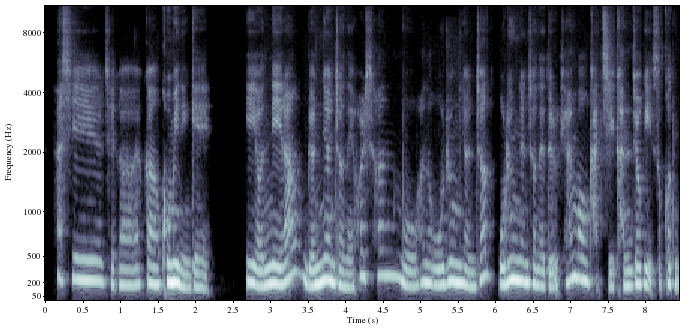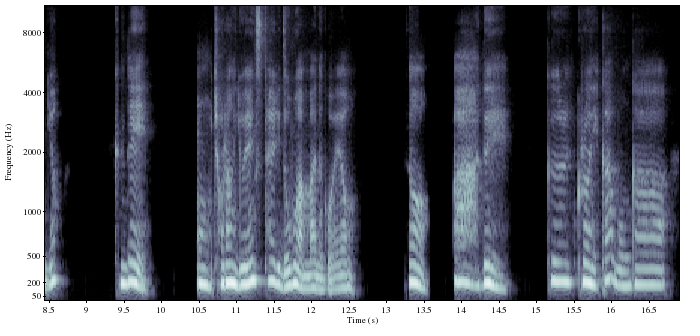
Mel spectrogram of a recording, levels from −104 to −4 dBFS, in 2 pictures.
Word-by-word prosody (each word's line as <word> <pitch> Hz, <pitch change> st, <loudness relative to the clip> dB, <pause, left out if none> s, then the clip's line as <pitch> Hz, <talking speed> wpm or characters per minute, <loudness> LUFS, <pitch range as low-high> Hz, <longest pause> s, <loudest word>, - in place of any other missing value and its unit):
사실 230 Hz, -3 st, -1 dB
제가 180 Hz, -3 st, -6 dB
약간 185 Hz, 0 st, -2 dB
고민인 205 Hz, -7 st, +7 dB
게 145 Hz, -4 st, -8 dB, 0.5 s
이 205 Hz, -2 st, +3 dB
언니랑 195 Hz, -, +2 dB
몇 170 Hz, -1 st, +1 dB
년 220 Hz, +2 st, +6 dB
전에 160 Hz, -6 st, -4 dB
훨씬 275 Hz, -, -9 dB
한 280 Hz, -2 st, -6 dB
뭐 165 Hz, -5 st, -3 dB
한 205 Hz, +1 st, 0 dB
5-6 190 Hz, +3 st, +1 dB
년 170 Hz, -5 st, 0 dB
전 270 Hz, -, -8 dB
5-6 195 Hz, +6 st, +4 dB
년 225 Hz, -2 st, +6 dB
전에도 180 Hz, -5 st, -4 dB
이렇게 205 Hz, -, -8 dB
1 250 Hz, +3 st, +1 dB
번 240 Hz, -3 st, +1 dB
같이 160 Hz, -5 st, -11 dB
간 165 Hz, +1 st, -4 dB
적이 185 Hz, -1 st, -1 dB
있었거든요. 200 Hz, +3 st, -4 dB, 0.7 s
근데 195 Hz, -, 0 dB, 0.6 s
어 185 Hz, -4 st, +2 dB
저랑 195 Hz, -1 st, +5 dB
여행 190 Hz, +5 st, +5 dB
스타일이 220 Hz, -3 st, -2 dB
너무 175 Hz, +5 st, +2 dB
안 145 Hz, -, -2 dB
맞는 140 Hz, -3 st, -4 dB
거예요. 135 Hz, +3 st, -8 dB, 0.7 s
그래서 190 Hz, -7 st, +1 dB, 0.3 s
아 205 Hz, -4 st, -2 dB
네 165 Hz, -10 st, +2 dB, 0.5 s
그러 215 Hz, -2 st, -1 dB
그러니까 210 Hz, +3 st, 0 dB
뭔가 175 Hz, -1 st, -6 dB
190 Hz, 265 characters per minute, -23 LUFS, 175-215 Hz, 0.7 s, 고민인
